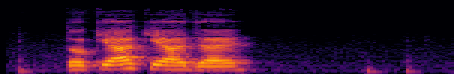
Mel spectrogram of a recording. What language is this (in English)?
Urdu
